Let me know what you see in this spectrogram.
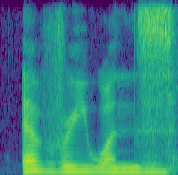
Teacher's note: everyone's that s is now a z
